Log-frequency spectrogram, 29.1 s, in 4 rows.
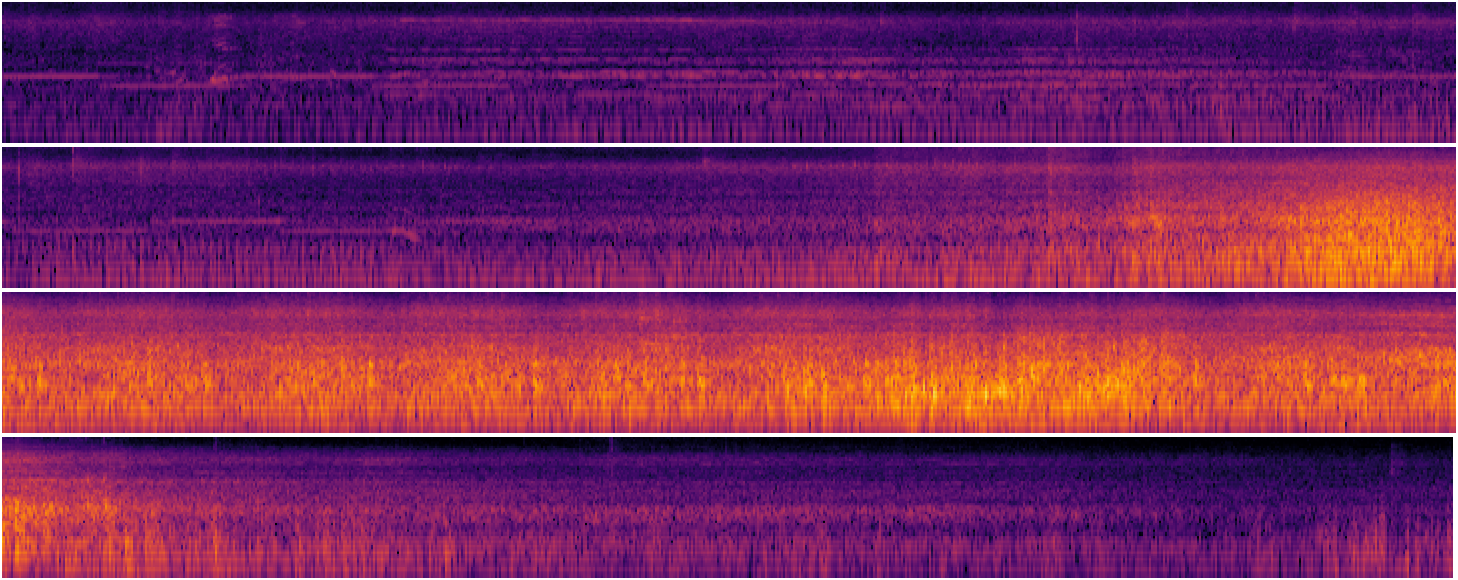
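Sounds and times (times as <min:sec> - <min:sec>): passenger train passing: 0:00.0 - 0:29.0
wheel clatter over rail joints: 0:10.7 - 0:23.0.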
